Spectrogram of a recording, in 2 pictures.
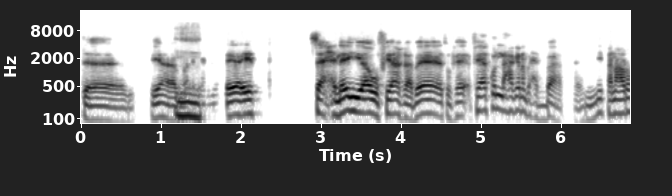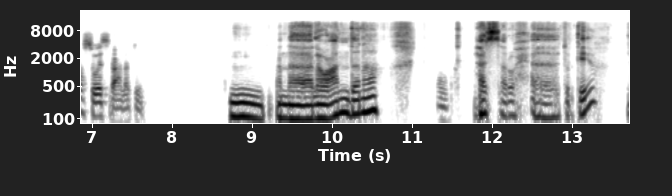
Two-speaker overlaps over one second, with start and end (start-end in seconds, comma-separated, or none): none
